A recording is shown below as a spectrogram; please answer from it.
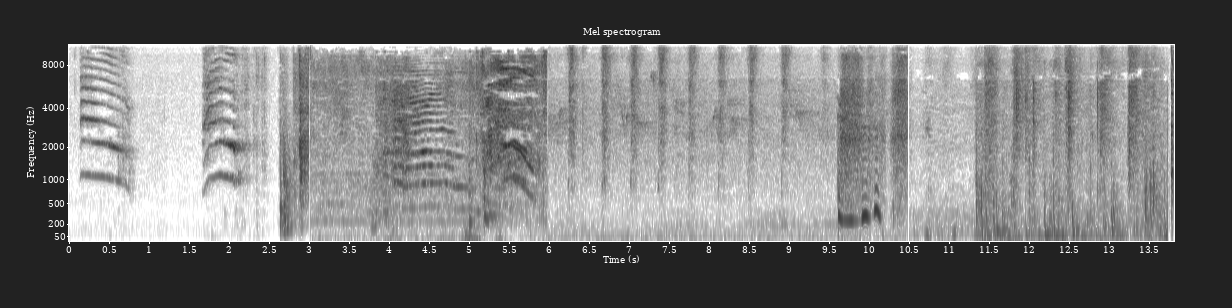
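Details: Domestic cat: two short, bright rising-falling meows in the opening two seconds, followed by a jumble of bumps, clatter, brief voices and further cries indoors.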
